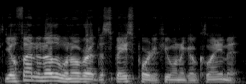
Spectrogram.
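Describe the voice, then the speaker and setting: A man's voice: medium pitch, expressive, very fast, fairly bright tone, close to an everyday voice. A man playing a wry, weary marine squad leader in a tabletop game, talking in a dry, diplomatic way. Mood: wary, dry. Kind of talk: tabletop roleplay acting.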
